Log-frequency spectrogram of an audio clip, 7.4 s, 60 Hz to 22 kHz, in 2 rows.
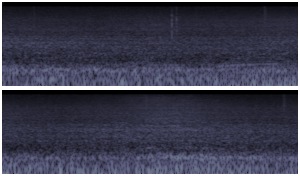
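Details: Even, steady running of a Range Rover P38 4.6-litre Bosch V8 after misfire diagnosis, with no stumble, skip or uneven beat; the engine sounds smooth.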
